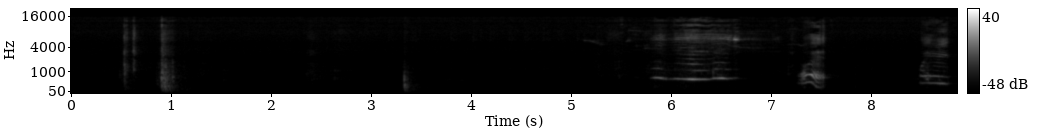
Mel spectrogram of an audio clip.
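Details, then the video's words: Peaches, a Wolamute wolfdog indoors, cries because she holds two treats and won't share; a few clicks, then drawn-out harmonic whining vocalizations near the end, with a person speaking gently between them. "Wolamute doesn't share"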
